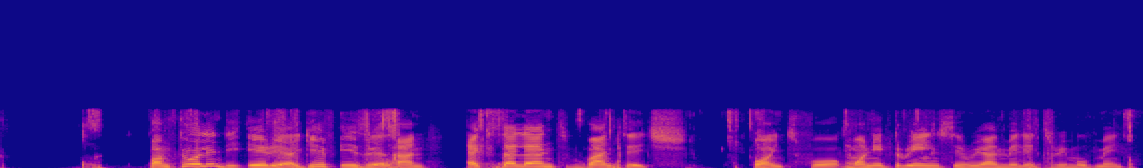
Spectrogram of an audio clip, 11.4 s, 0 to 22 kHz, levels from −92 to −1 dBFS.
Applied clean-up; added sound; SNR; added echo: neural mask model Resemble Enhance denoiser.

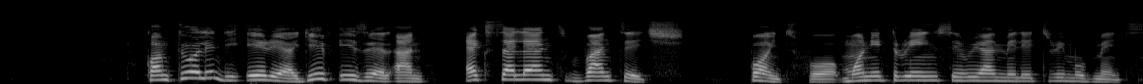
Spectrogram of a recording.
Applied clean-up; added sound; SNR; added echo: none; none; none; none.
